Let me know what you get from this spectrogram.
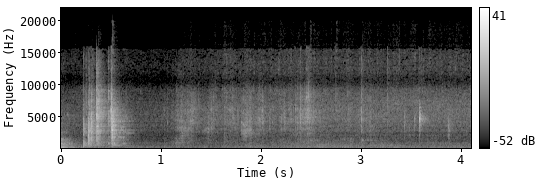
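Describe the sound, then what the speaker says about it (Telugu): Whole star anise, cinnamon, cloves and a bay leaf fry in a pan for chicken biryani, with a couple of sharp utensil clinks at the start over a soft, steady sizzle. "ఒక 5 నుంచి 6 లవంగాలు, బిర్యానీ ఆకు వేసి వేపుకోవాలి"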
